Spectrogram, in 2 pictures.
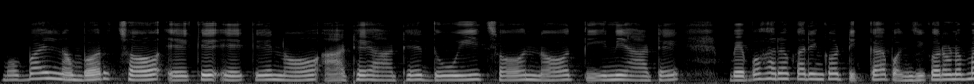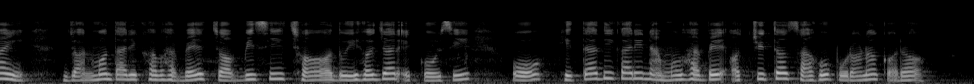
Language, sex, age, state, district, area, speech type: Odia, female, 45-60, Odisha, Puri, urban, read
